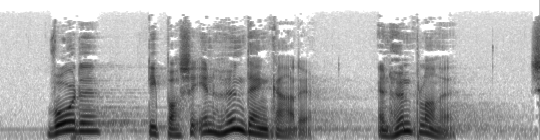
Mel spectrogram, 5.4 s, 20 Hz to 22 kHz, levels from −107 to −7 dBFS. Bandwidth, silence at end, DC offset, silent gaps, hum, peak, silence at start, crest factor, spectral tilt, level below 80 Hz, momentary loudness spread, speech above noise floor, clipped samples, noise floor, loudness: 13.5 kHz; 0 s; under 0.1%; none; none; -4 dBFS; 0.5 s; 18 dB; -6 dB/octave; -56 dBFS; 12 LU; 36 dB; under 0.1%; -56 dBFS; -21 LUFS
